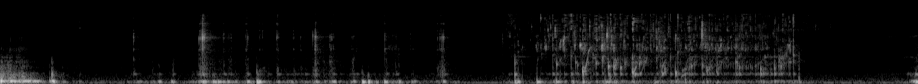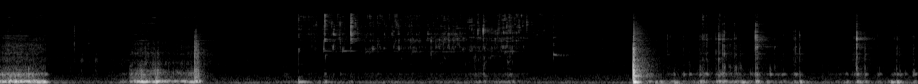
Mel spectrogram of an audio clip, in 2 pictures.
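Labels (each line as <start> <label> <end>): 0.0 An object is moved on a surface. 0.6
1.6 A bottle cap is being loosened with a twisting sound. 4.5
5.1 Water pours, creating soft splashing and tickling sounds. 8.1
9.1 A sliding noise of an object being moved on a surface. 9.7
10.4 An object sliding on a surface. 11.2
12.1 Water is poured from a container, making splashing and trickling sounds. 14.8
15.5 A dull, short impact sound of an object being placed on a surface. 15.7
15.7 A bottle cap is being twisted tightly, creating a twisting sound. 18.4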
